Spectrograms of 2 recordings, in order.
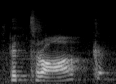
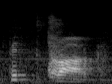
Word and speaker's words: Petrarch: So Petrarch, C-H, Petrarch, exactly how you spell it.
